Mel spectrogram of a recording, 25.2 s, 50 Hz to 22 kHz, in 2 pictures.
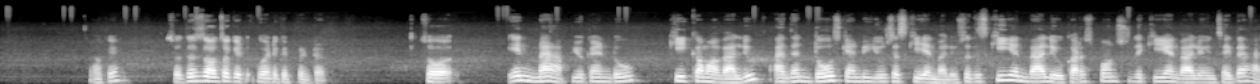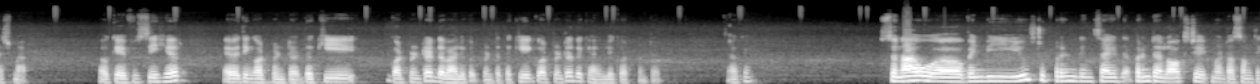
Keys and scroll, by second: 2.7 super+r.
